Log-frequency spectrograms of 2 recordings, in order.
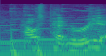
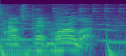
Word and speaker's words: House Pet Mara: My name is House Pet Mara. I'm so sorry, House Pet Mara. Uh if if you look at your name really fast, it looks like House Pet Maria, like a like a uppercase I or something.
